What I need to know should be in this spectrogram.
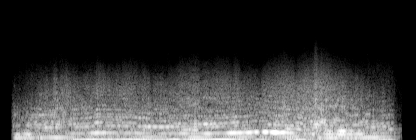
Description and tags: A poor recreating of the Legend of Zelda zombie noise.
